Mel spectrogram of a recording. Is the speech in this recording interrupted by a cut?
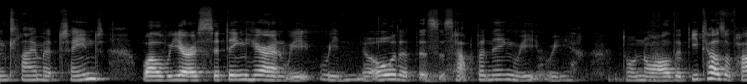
no; 0 cuts

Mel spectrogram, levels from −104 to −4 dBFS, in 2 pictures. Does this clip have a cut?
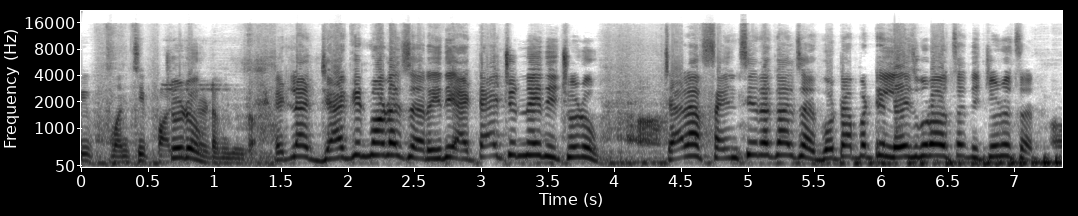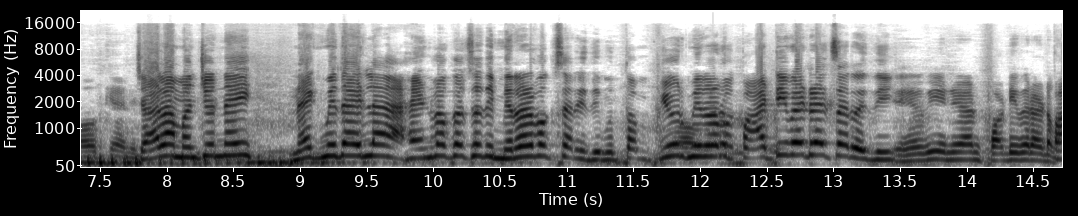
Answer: yes; 1 cut; at 12.1 s

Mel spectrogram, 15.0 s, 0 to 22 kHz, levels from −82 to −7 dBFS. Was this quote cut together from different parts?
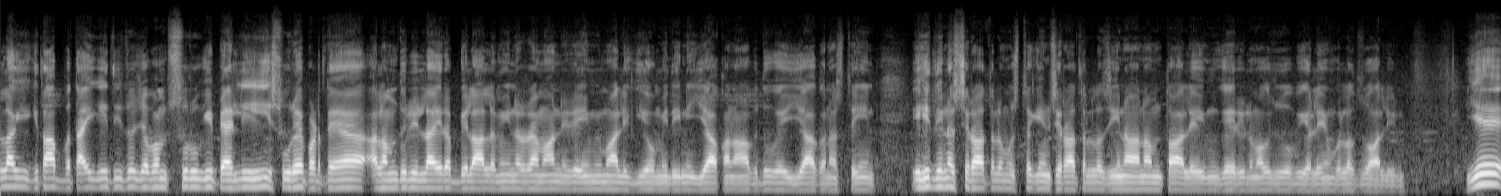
no; 0 cuts

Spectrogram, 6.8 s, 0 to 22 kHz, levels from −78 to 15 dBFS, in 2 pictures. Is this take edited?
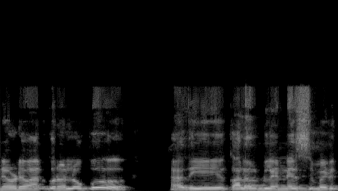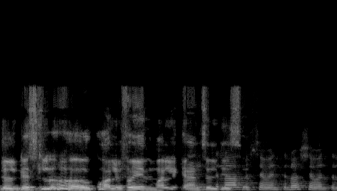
yes; 1 cut; at 5.7 s

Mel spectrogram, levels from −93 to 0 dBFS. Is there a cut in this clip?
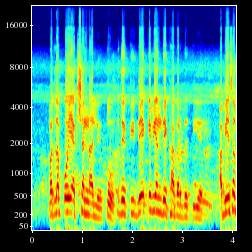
yes; 1 cut; at 1.7 s

